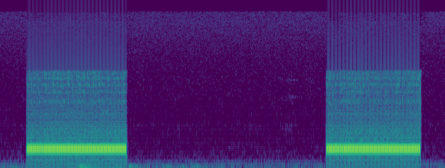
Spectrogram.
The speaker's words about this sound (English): Well, there we go. It's ringing.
